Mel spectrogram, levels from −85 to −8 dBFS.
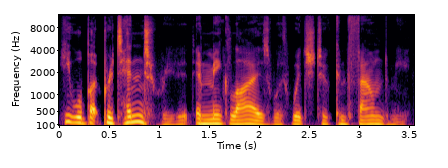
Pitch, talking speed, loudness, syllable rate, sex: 120 Hz, 255 wpm, -21 LUFS, 4.8 syllables/s, male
